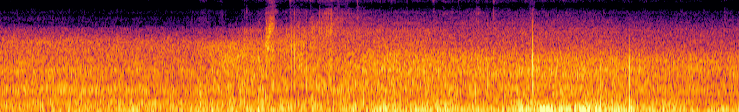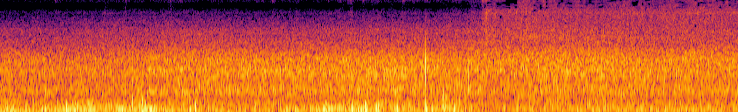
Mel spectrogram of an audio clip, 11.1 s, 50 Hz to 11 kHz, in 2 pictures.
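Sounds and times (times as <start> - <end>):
wind buffeting microphone: 0.0 - 11.0
steady hiss: 1.6 - 11.0.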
